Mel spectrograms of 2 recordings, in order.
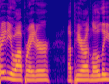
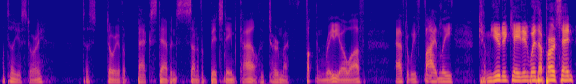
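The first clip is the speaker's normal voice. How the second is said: bitter, building rage; 9 semitones lower, 3 dB louder than usual. Acted. Bitter tale builds into outburst.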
